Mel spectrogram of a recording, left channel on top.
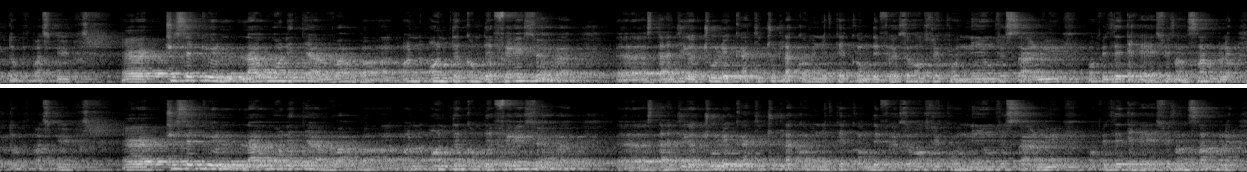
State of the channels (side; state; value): both; normal; correlation 0.61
